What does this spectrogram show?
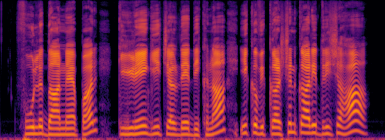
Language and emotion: Dogri, disgusted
